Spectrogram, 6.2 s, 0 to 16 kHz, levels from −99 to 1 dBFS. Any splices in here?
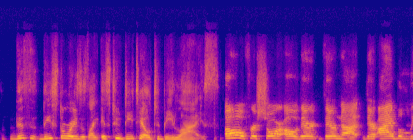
no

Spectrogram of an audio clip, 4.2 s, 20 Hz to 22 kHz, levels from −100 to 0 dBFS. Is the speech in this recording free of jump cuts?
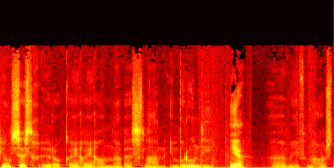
no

